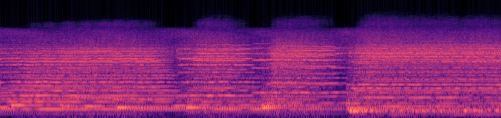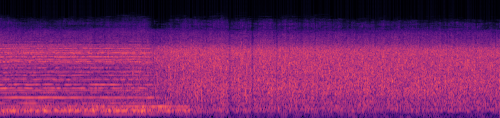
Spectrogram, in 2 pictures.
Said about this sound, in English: The music swells, the audience applauds. The curtain slowly falls, bringing our play to its happy conclusion.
